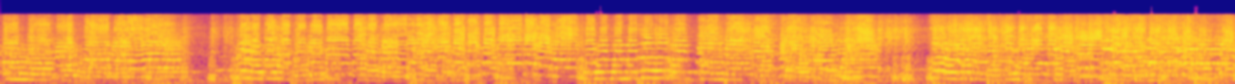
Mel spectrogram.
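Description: Live brass band playing dance music: trumpets, trombones and sousaphones over a steady drum beat, with brief breaks between phrases about two seconds in and again near nine seconds.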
